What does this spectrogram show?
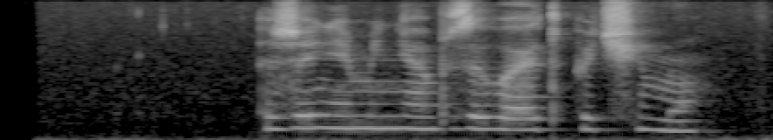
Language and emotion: Russian, sad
